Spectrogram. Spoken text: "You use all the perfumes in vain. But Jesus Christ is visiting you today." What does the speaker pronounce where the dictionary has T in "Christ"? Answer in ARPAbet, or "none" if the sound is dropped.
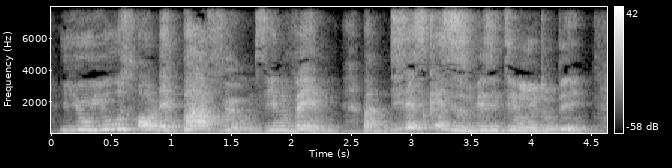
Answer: none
